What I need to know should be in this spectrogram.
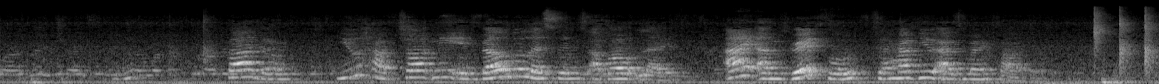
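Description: Children recite loudly together in an echoing hall.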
